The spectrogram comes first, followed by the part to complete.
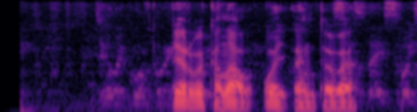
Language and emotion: Russian, neutral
